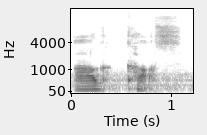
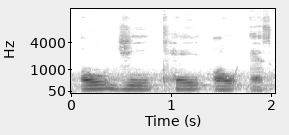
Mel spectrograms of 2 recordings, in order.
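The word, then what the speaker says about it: ὄγκος: That's a Greek term that it is literally pronounced ogkos. O-G-K-O-S, ogkos.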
